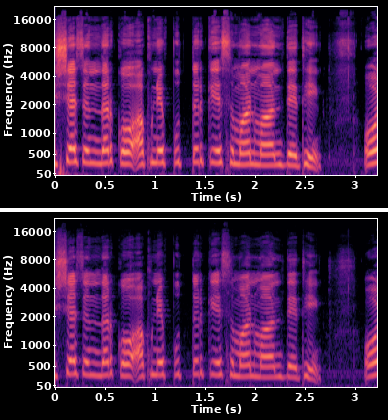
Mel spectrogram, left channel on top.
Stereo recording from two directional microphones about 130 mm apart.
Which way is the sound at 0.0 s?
50° left (ahead or behind).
